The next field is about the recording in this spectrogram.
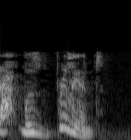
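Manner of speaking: thrilled, excited, very high-pitched exclamation. Demonstrating how someone praises a fantastic goal, excited. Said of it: "heard to say with excitement".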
